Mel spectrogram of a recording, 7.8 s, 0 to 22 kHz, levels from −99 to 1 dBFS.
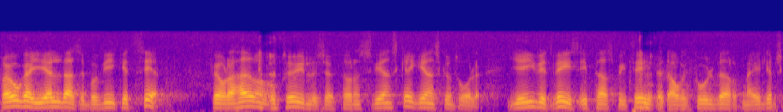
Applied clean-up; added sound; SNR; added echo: neural mask model Resemble Enhance denoiser.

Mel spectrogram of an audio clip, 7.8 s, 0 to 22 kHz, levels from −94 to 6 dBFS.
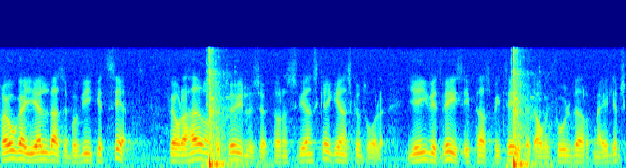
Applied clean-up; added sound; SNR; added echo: none; Slam; 1 dB; none.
